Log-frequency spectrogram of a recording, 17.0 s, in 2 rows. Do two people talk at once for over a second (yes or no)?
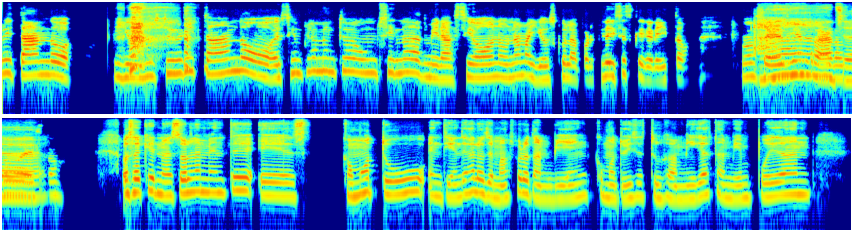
yes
